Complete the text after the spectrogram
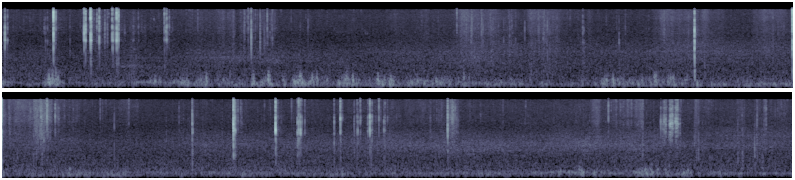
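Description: A stone taps and clicks sharply against a small piece of stone held in a hand.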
